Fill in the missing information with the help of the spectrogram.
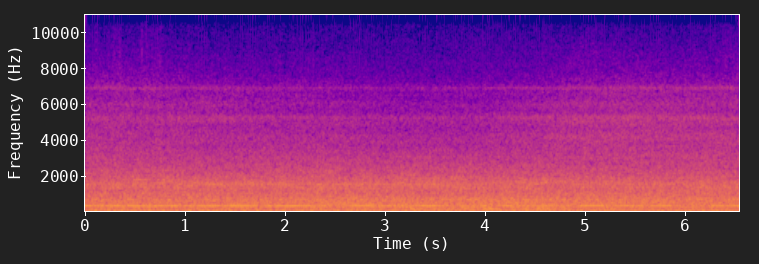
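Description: Diesel locomotive engine running hard during a self-load test, a steady heavy drone with a held tone over it that drops in and out.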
